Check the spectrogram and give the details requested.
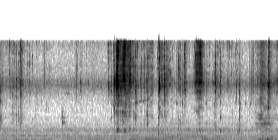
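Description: Bites and chewing of a crispy fried cheese stick in a wrapper, with a few short crunches, the loudest about two seconds in.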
